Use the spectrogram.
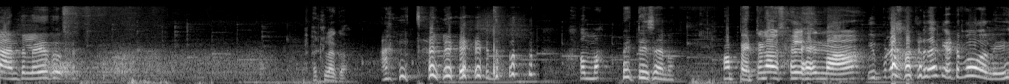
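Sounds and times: low thumps: 0:00.0 - 0:05.2.

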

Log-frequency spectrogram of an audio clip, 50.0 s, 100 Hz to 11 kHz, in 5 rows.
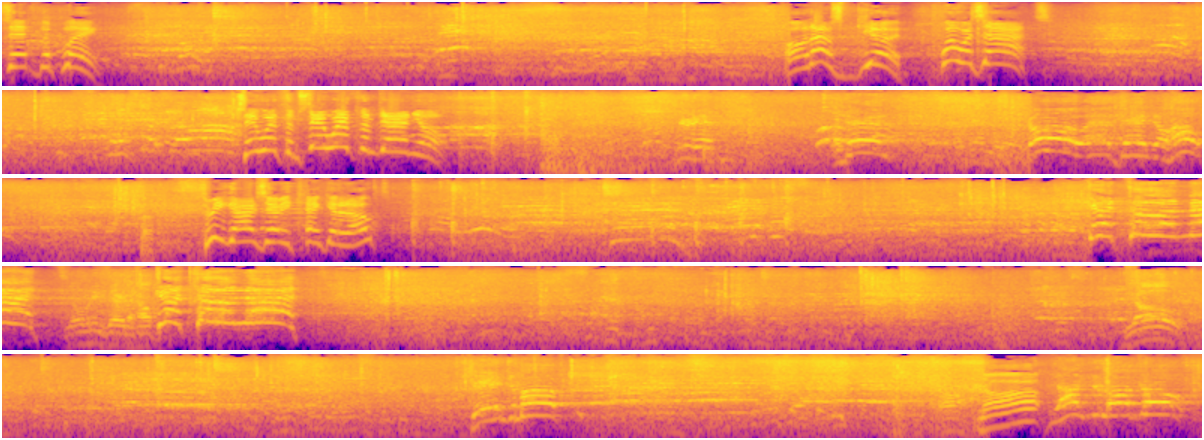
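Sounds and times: spectators shouting: 0:00.0 - 0:15.5, 0:23.6 - 0:30.5, 0:40.6 - 0:42.9, 0:44.1 - 0:48.2
steady noisy din: 0:00.0 - 0:50.0.

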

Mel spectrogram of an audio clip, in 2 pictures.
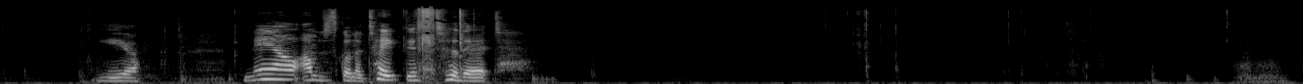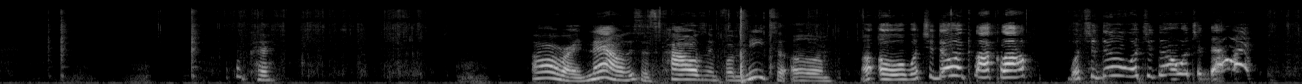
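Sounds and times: paper rustling and crinkling: 0:08.2 - 0:12.3, 0:15.0 - 0:17.9, 0:19.0 - 0:22.0, 0:25.5 - 0:26.0.

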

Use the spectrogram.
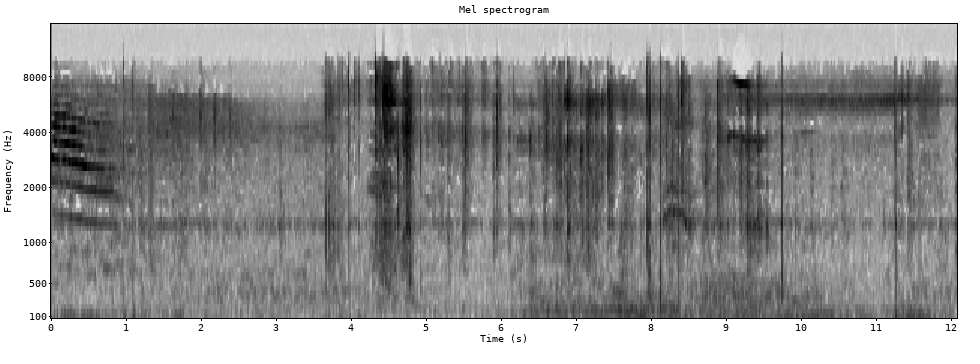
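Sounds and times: chain and metal chair rattling: 0:04.2 - 0:10.7.

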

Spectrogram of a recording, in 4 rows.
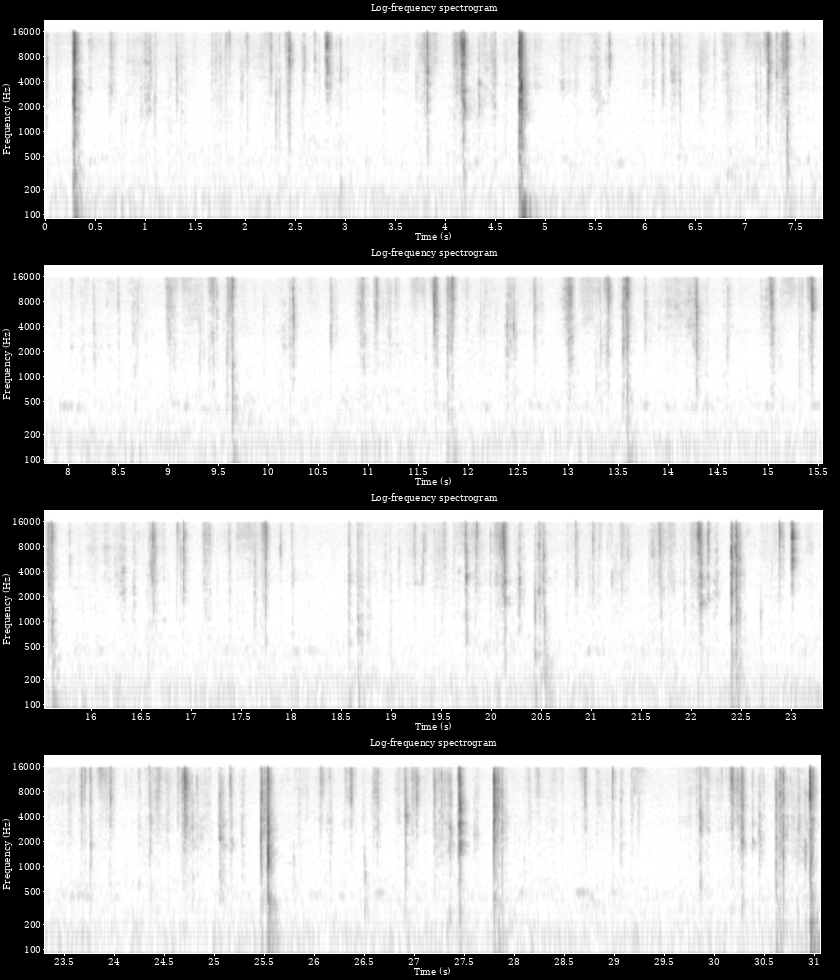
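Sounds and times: cards clicking into plastic sleeve: 0:19.4 - 0:28.0.

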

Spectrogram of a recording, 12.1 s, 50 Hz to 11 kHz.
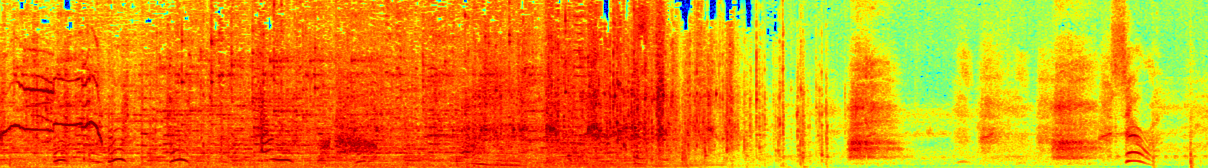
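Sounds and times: orchestral music: 0:00.2 - 0:06.8.

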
